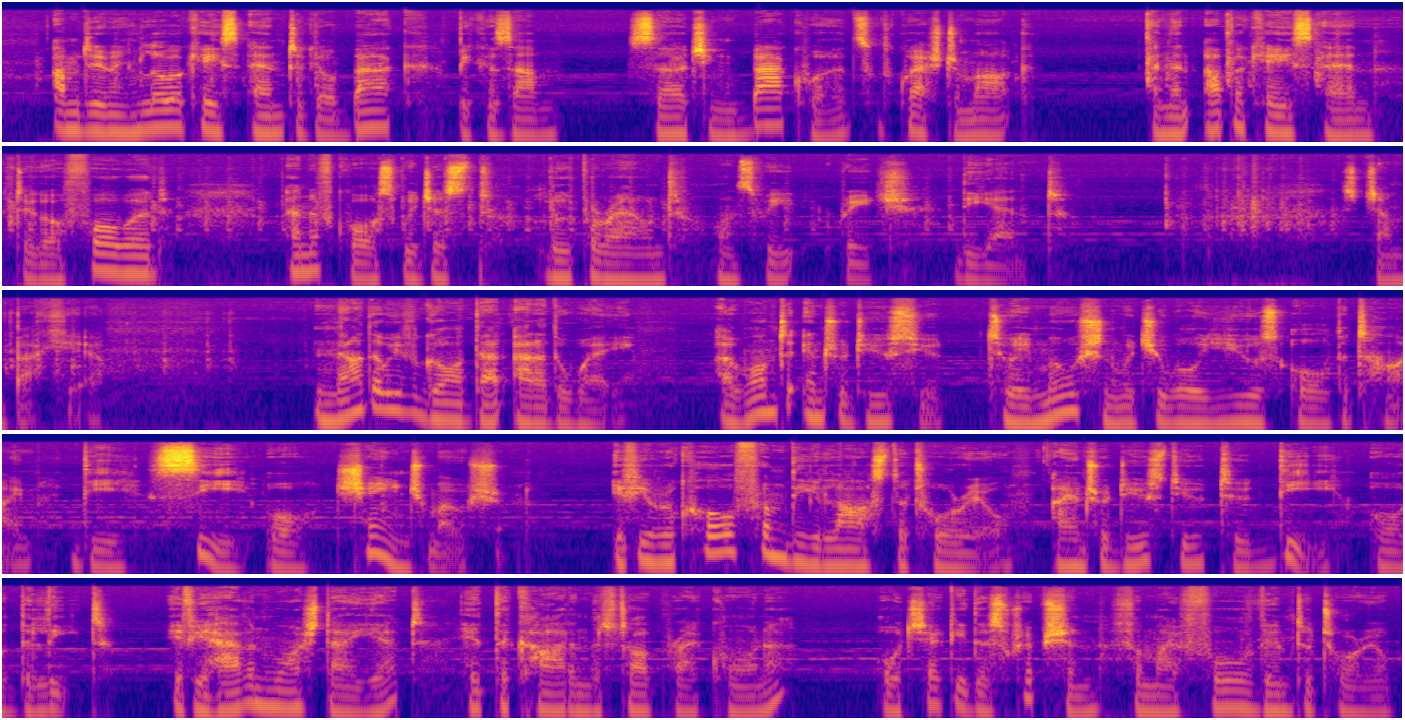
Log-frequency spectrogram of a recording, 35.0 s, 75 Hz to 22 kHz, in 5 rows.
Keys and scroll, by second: 0.0-1.0 typing, 5.7 shift+n, 6.1 shift+n, 6.5 shift+n, 8.1 shift+n, 12.5-15.5 typing, 16.7 typing, 22.8-23.8 typing, 32.1-32.8 typing, 34.2 typing.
